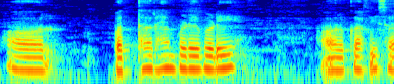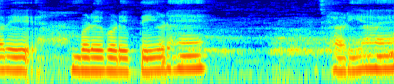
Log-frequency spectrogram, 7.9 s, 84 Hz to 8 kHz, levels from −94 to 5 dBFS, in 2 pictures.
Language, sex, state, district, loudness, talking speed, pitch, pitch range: Hindi, female, Odisha, Nuapada, -19 LUFS, 105 wpm, 190 Hz, 175-195 Hz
